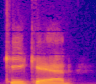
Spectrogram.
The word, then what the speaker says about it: KiCad: The official Wikipedia pronunciation is K-E-E, KiCad, but, you know, K-I, there's actually a little logo battle that they've got.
